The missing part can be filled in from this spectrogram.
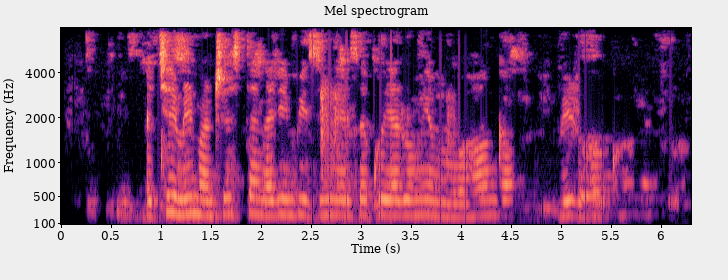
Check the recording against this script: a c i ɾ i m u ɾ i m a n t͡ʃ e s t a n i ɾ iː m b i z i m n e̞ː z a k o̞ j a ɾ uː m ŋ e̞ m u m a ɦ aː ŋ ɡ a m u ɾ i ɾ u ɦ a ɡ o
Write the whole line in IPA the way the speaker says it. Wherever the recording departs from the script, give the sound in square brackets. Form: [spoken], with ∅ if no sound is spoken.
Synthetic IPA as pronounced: a c i ɾ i m u ɾ i m a n t͡ʃ e s t a n [a] ɾ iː m b i z i m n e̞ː z a k o̞ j a ɾ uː m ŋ e̞ m u m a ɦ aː ŋ ɡ a m u ɾ i ɾ u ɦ a ɡ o

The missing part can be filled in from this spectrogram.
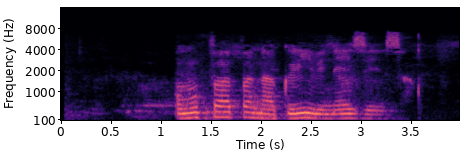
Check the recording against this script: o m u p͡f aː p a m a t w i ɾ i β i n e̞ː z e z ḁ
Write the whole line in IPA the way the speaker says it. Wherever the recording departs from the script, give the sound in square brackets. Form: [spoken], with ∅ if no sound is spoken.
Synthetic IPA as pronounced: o m u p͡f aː p a [n] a [k] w i ɾ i β i n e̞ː z e z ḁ

